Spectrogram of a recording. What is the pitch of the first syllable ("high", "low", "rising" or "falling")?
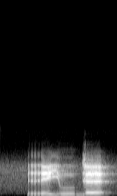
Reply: low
